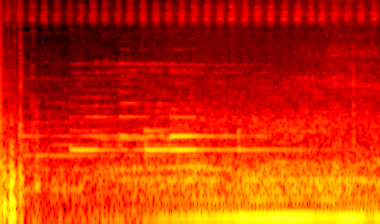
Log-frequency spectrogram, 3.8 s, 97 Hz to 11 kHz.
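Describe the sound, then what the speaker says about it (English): A 2017 Kia Soul plays a soft electronic goodbye chime as it shuts off. A few gentle tones rise and sustain quietly over a low hum inside the car, with no voices. "when I turn it off, it says goodbye with this lovely little chime"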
